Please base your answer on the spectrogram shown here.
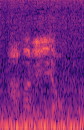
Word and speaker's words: Amarillo: Oh, let me pronounce that the right way before my wife chastises me over that. Amarillo.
